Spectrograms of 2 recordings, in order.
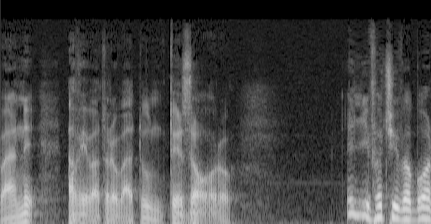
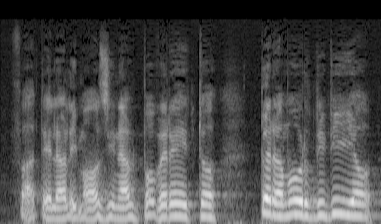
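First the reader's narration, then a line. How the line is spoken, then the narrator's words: Beggar's plaintive cry. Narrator (Italian): gridava il mendico con voce lamentevole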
